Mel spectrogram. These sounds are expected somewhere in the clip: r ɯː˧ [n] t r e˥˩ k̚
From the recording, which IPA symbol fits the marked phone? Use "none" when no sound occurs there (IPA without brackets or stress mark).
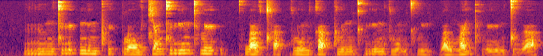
ŋ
